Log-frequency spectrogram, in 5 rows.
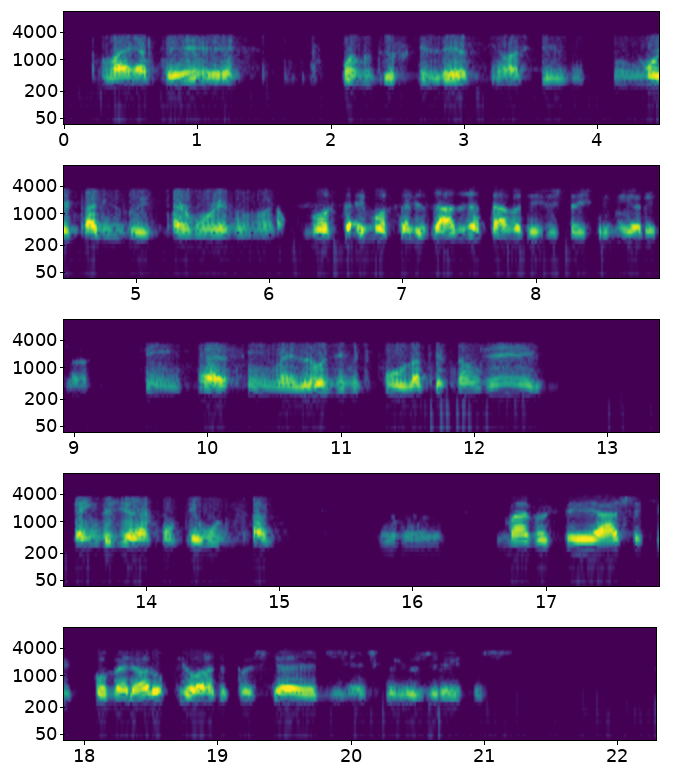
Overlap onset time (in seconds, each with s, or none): none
